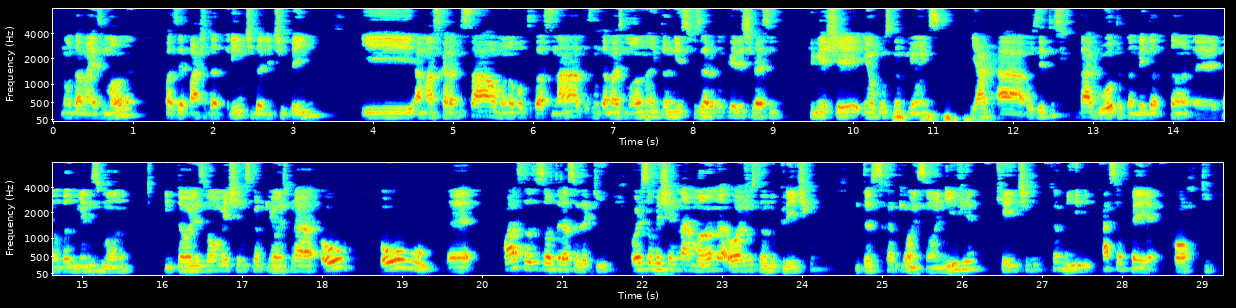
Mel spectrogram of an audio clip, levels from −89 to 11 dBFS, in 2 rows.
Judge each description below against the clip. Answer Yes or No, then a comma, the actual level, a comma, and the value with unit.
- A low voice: No, medium, 160 Hz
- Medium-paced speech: Yes, average, 170 wpm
